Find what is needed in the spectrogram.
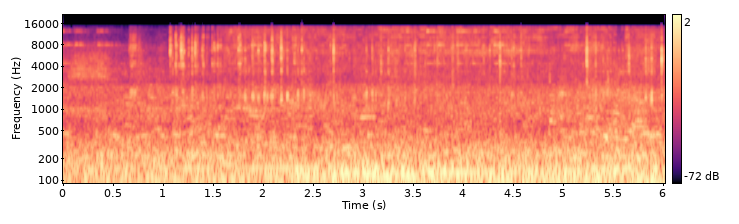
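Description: Aerosol spray paint cans hissing in short bursts with light clicks and rattles while a spray-paint picture is worked, over a low murmur of street voices.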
